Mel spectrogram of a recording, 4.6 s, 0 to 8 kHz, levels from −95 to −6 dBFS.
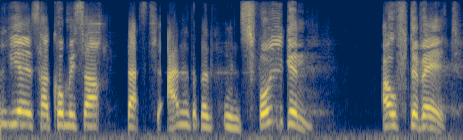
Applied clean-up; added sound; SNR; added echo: neural diffusion model UNIVERSE++.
